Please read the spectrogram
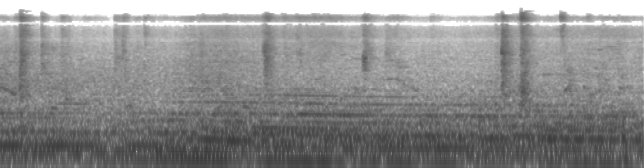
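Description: Steady low engine rumble, with background voices and a few sharp knocks.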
